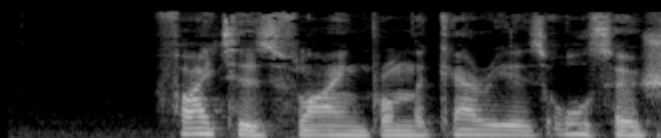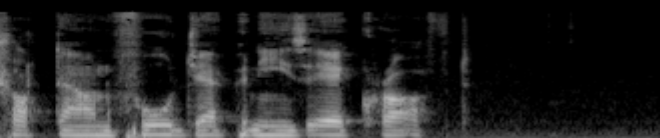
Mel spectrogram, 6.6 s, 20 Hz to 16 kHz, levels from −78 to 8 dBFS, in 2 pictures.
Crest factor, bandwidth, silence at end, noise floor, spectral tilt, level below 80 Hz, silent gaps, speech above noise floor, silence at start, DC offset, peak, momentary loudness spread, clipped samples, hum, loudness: 18 dB; 11.5 kHz; 1 s; -61 dBFS; -4.5 dB/octave; -48 dBFS; none; 40 dB; 0.8 s; under 0.1%; -4 dBFS; 4 LU; under 0.1%; none; -22 LUFS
